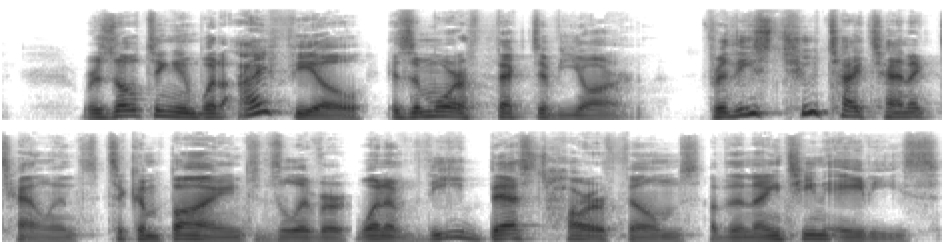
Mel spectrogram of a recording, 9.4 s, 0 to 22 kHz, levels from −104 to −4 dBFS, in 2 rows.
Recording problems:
none

